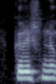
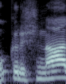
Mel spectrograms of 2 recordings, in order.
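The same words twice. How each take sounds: First: Said in the usual way. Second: कृष्णा ending in a long "naa"; anglicised reading. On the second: Shown as a demonstration. Teacher showing English spelling to students, कृष्णा read with long final "aa". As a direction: add a long "aa" to the end of कृष्णा. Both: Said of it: "कृष्ण को कृष्णा लिखा जाता है".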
